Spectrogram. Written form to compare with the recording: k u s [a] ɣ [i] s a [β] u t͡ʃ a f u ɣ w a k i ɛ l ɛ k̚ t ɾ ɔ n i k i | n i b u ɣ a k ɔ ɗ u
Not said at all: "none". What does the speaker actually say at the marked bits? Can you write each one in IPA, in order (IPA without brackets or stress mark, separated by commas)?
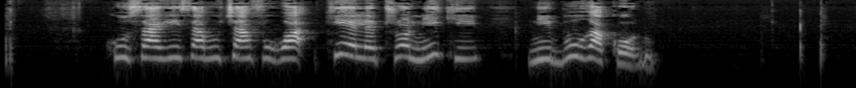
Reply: a, i, β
